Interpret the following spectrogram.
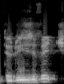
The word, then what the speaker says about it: Deresiewicz: Sheep, William struggles to do his second name, Deresiewicz, I think. That's right. And that's nicely pronounced, man.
